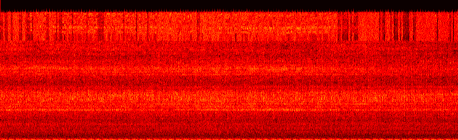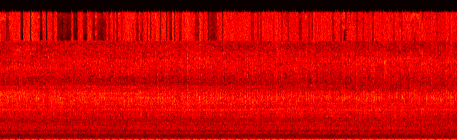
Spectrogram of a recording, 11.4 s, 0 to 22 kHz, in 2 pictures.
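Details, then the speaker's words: Freshly built Pontiac 428 V8, probably a 1969, for a 1966 GTO, tri-power, hydraulic roller lifters: steady quick idle during warm-up, even low rumble, light valvetrain whir, no knocks; normal fast idle. "Let it get a little bit of engine temp in here before we kick it off the high idle here."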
